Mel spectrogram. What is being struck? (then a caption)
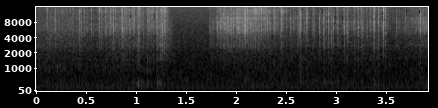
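Silver sequin fabric scratched with fingernails. Long black nails scratch and rub across silver sequin fabric, making a dense, bright, crinkly rasp of rapid little clicks over a faint steady low hum. The scratching drops to a brief quieter lull partway through, then picks back up with sharper, spikier bursts.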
